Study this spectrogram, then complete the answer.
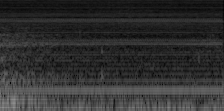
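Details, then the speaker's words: Barn-find frequency counter being powered up and tested: loud, steady low mains buzz from the power supply, like a fluorescent light. The unit still works. "Plus the power supply literally buzzes like a fluorescent light."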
